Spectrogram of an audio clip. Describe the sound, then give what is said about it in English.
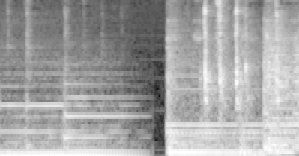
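Computer keyboard keys are tapped to enter a zip code, giving a few quick clicks that are partly masked by steady, loud background music. “Just typed in my zip code and boom.”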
